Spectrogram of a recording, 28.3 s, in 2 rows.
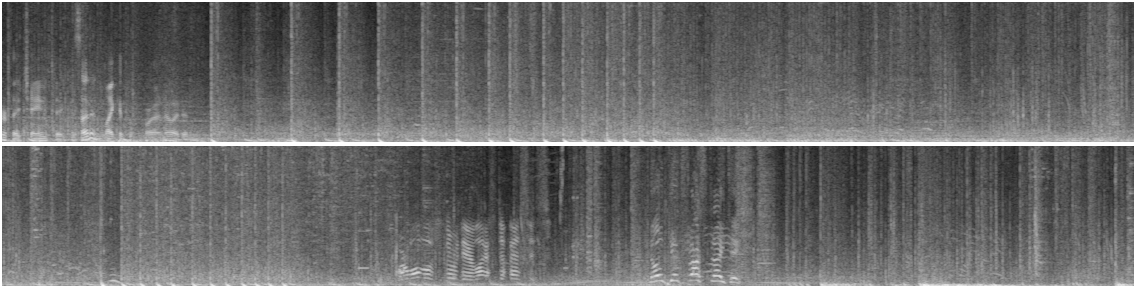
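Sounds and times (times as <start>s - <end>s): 
speech: 0.0s - 2.8s, 20.5s - 21.2s, 22.2s - 23.6s
constant rumbling battle din in a video game: 0.0s - 19.8s, 21.3s - 28.2s
automatic AK rifle fire in a video game: 2.6s - 10.8s, 15.4s - 18.4s.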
